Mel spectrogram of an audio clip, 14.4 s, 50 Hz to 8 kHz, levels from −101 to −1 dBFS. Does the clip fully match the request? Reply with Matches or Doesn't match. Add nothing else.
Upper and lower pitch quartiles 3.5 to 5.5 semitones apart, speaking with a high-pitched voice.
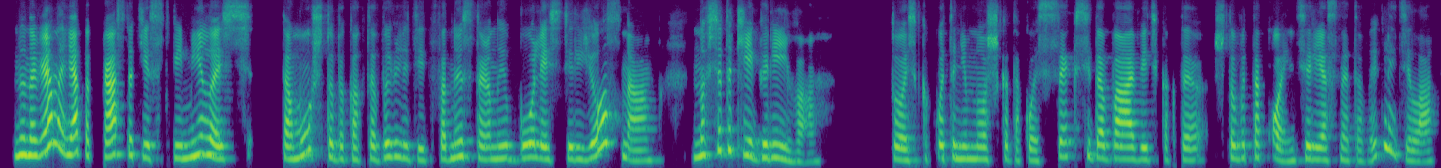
Matches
